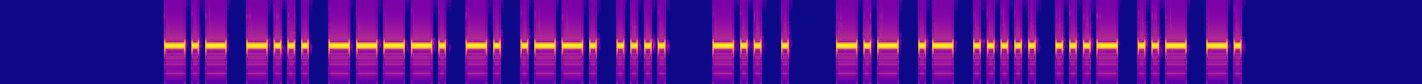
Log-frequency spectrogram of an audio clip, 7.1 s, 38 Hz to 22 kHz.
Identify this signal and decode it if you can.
Morse code, heard as a keyed tone, about 36 wpm, 700 Hz. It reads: KB9NPH DE KA5VUN
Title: USA Callsign DE Callsign 35wpm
